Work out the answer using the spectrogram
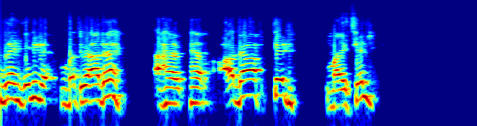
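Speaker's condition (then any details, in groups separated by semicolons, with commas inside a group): Cerebral palsy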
